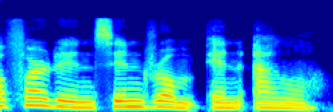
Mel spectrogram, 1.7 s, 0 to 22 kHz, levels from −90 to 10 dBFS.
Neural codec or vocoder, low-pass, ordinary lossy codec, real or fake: codec, 24 kHz, 0.5 kbps, DualCodec; 10.8 kHz; none; fake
